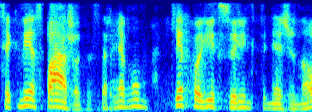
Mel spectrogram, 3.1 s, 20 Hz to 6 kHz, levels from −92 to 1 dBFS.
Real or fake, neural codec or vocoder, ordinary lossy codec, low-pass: fake; codec, 16 kHz, 2 kbps, FreqCodec, smaller model; AAC, 32 kbps; 5.4 kHz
